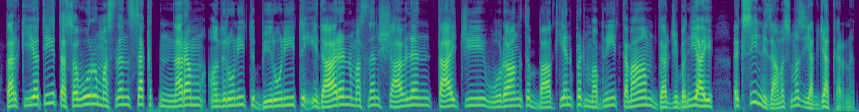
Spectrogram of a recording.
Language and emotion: Kashmiri, neutral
